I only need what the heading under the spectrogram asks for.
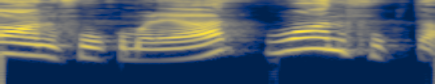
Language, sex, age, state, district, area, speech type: Goan Konkani, female, 60+, Goa, Canacona, rural, spontaneous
